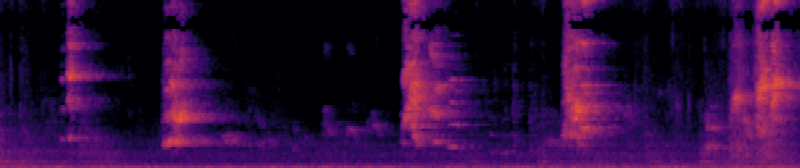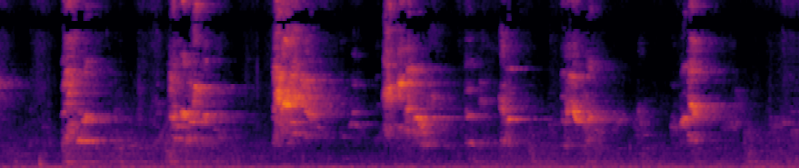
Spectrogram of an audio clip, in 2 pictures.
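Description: A bird chirping: short, high-pitched chirps, sparse at first and then coming about twice a second from the middle on.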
